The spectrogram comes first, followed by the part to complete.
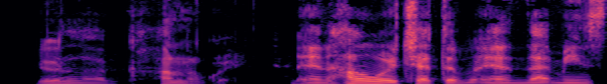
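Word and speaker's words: Nollaig Shona Duit: Here's how you say it. So this is a way you'd say it to someone, right? To an individual person. It's Nulag Hanowich. Nulag Hanowich. Nulag Hanowich.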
